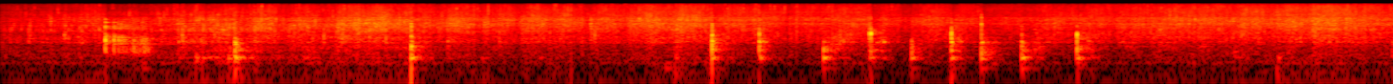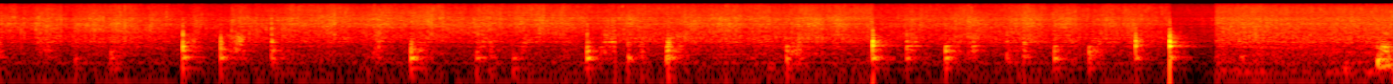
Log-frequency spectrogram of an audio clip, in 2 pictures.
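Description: Minced pork sizzling in hot oil in a nonstick frying pan, with frequent clicks and scrapes of a wooden spoon stirring and breaking it up. The sizzle briefly cuts out near the end.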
